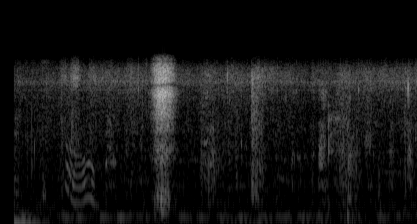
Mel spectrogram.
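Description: A Bull Terrier gives a brief wavering whine, then one sharp, loud bark.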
